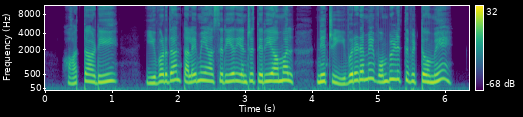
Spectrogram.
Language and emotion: Tamil, fearful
